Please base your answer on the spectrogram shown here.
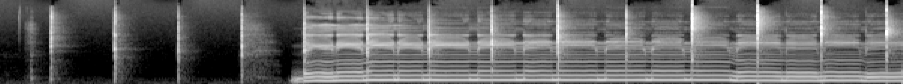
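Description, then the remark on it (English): Sharp hand claps keep a steady beat, about two per second, at first alone and then under a loud, sustained sung note, a voice imitating a guitar solo. “And now clap your hands, and I'll, I'm gonna sing the guitar solo.”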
